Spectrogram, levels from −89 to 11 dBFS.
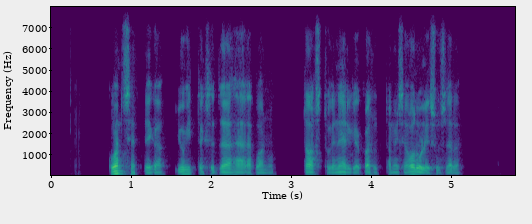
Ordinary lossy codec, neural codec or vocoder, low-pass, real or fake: Opus, 24 kbps; codec, 16 kHz in and 24 kHz out, 2.2 kbps, FireRedTTS-2 codec; 7.2 kHz; fake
